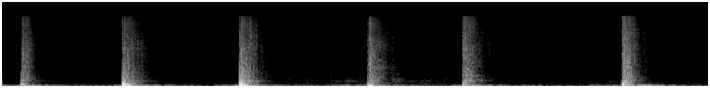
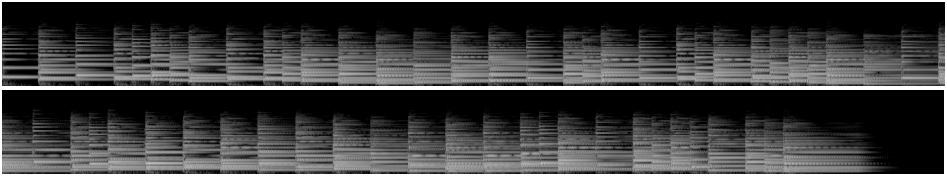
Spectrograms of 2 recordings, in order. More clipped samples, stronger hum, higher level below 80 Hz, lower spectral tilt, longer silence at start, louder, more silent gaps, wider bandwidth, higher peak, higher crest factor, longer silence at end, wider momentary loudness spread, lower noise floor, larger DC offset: neither; neither; first, -24 dBFS vs -60 dBFS; about the same, -6.5 dB/octave vs -6 dB/octave; first, 0.15 s vs 0 s; first, -21 LUFS vs -24 LUFS; neither; about the same, 11.5 kHz vs 12.5 kHz; first, 0 dBFS vs -10 dBFS; about the same, 20 dB vs 16 dB; second, 0.45 s vs 0.75 s; first, 23 LU vs 4 LU; second, -52 dBFS vs -75 dBFS; neither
